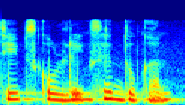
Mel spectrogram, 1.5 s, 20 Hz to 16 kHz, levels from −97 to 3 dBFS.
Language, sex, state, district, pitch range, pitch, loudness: Bengali, female, Tripura, West Tripura, 210-230 Hz, 220 Hz, -13 LUFS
